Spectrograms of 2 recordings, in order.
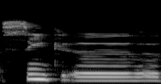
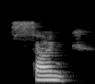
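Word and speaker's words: cinq: متوجه باشین قسمی که در ویدیوی قبلی هم اینجا گفته بودم که ایره سینک تلفظ نکنین، چون زیاد دوستارم از زیاد در بسیاری جایا دیدم که سینک تلفظ میکنن. متوجه باشین سنک 5 میگه و سیس یک چیز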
